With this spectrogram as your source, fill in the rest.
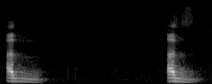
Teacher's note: huruf za ketika disukun itu dia suaranya mengalir lembut. Artinya tidak ditahan apalagi dipantulkan ya. Za itu kalau kita sukunkan atau kita matikan kemudian kita ucapkan az ya.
